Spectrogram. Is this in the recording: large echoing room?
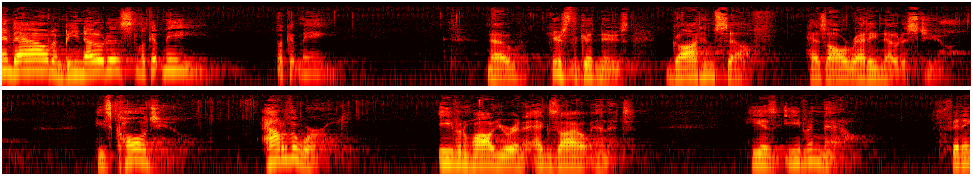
yes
